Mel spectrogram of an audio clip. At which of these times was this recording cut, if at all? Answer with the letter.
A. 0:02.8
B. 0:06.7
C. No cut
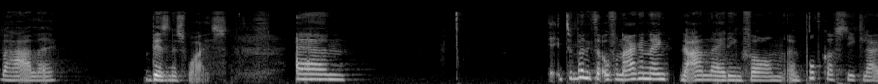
B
